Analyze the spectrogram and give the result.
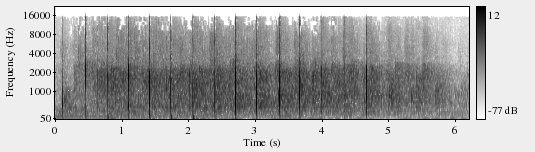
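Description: A church audience applauds together as a clap offering to the Savior, sharp unison claps landing in a steady rhythm over a dense wash of scattered clapping, loud, tapering off near the end.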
